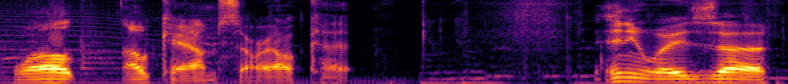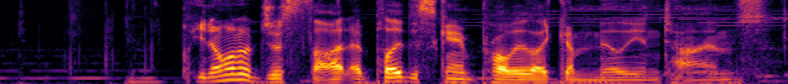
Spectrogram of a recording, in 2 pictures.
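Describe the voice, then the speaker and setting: A man giving casual, rambling gameplay commentary as a let's play host, with sudden loud outbursts and hiccups. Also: fairly low pitch, expressive, normal speed, long pauses, soft background music.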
